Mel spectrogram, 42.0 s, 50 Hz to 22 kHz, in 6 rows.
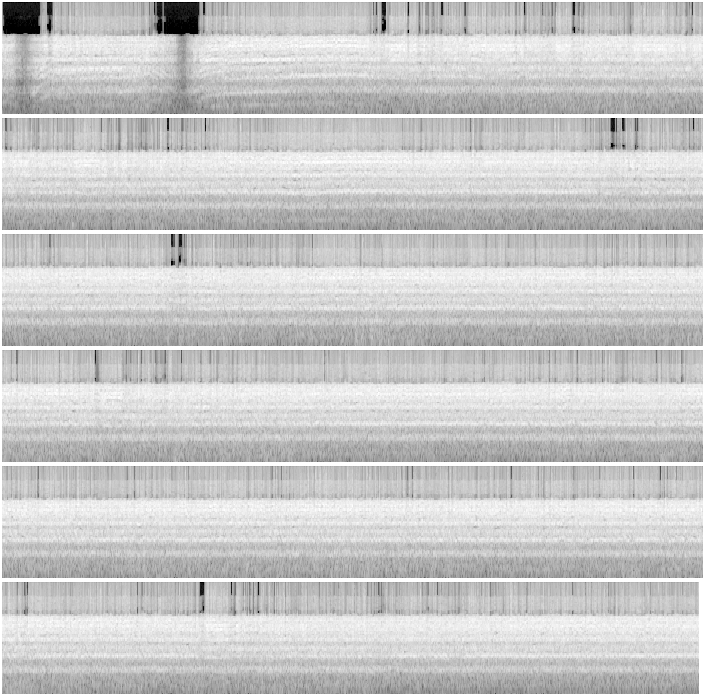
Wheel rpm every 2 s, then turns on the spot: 110, 190, 220, 230, 230, 230, 230, 230, 230, 230, 230, 230, 230, 230, 230, 230, 230, 230, 230, 230, 230.
none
